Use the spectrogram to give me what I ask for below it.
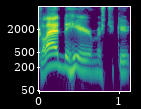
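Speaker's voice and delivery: plain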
